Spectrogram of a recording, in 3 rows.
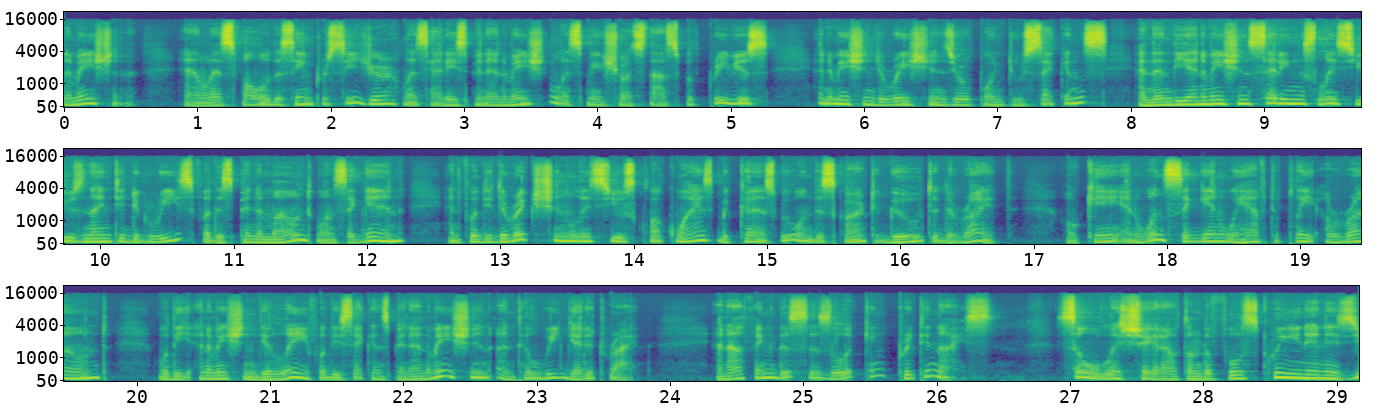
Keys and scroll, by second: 6.1-6.9 typing, 6.9 Return.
